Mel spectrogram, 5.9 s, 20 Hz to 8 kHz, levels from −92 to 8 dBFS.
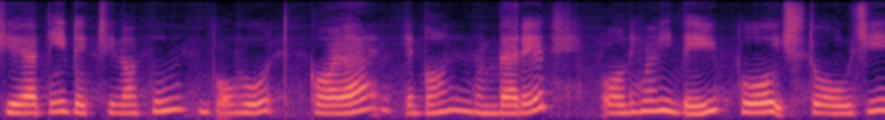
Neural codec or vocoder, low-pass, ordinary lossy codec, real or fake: codec, 16 kHz, 0.5 kbps, FreqCodec, larger model; none; none; fake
